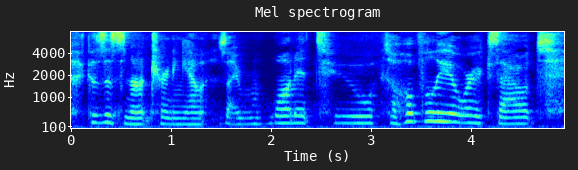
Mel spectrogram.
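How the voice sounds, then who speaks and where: Speaking at a fairly slow pace, a woman has a plain, everyday voice, fairly high in pitch, with ordinary pitch variation. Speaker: leather crafter vlogger. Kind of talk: casual vlog narration.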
